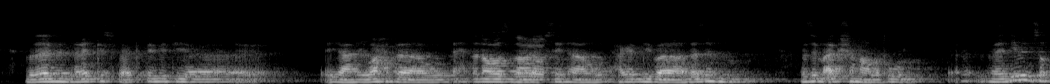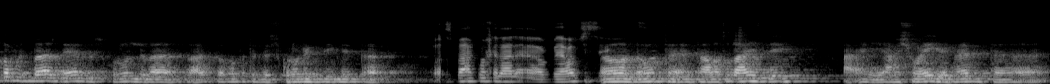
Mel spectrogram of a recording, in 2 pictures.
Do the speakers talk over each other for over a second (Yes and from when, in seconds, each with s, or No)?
No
